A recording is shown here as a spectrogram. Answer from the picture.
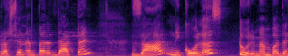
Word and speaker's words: Tsar: Now this you can see the word TSAR. The T is silent there, so we pronounce it as Tsar or Tsar, whatever, Tsar or Tsar.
